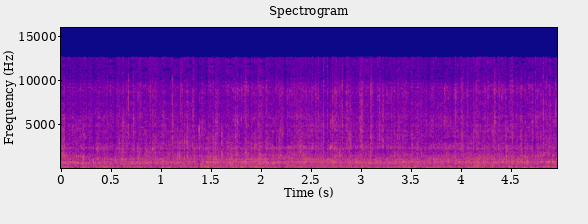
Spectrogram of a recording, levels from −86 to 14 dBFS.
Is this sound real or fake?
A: fake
